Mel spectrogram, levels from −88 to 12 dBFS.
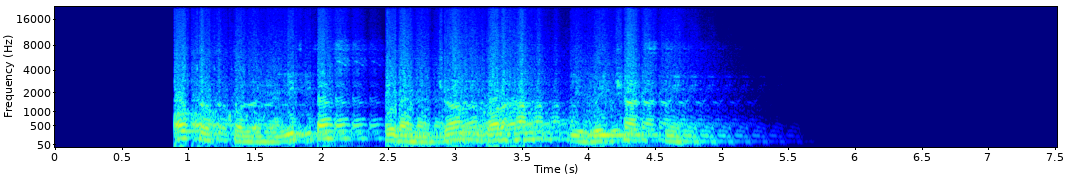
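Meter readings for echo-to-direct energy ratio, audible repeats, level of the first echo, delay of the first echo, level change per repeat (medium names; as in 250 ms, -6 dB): -5.0 dB, 6, -6.5 dB, 129 ms, -5.5 dB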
